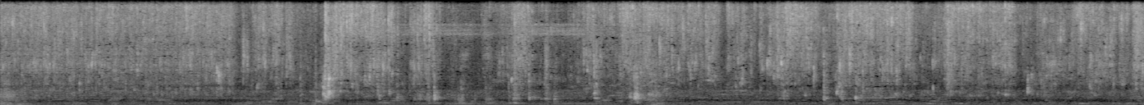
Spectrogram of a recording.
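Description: Water running steadily from a wall tap and splashing into the sink, with a few knocks as plastic fan parts are handled under it.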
